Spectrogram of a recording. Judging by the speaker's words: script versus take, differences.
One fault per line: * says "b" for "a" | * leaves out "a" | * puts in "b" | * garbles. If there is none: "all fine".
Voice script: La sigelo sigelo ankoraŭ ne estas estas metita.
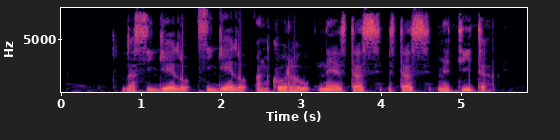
all fine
